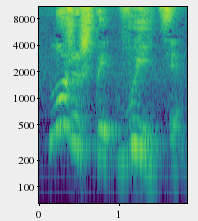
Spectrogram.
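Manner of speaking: slow question, weight on "Можешь"; intonation stress demo. Shown as a demonstration. Teacher shows the intonation of wanting someone out, stressed "Можешь". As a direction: stretch and stress "Можешь", then fall. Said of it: "Penekanan intonasi pada kata можешь".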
